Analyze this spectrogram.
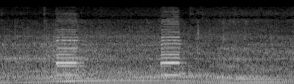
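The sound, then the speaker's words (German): A car towing a trailer loaded with tools drives past, honking two short toots about a second apart over a steady engine rumble. “fährt gerade unsere Nachbar Matze vorbei.”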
